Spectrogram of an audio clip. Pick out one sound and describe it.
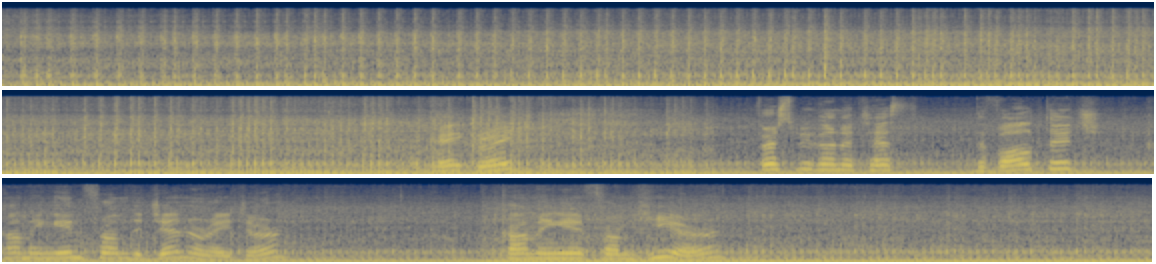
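A portable generator engine runs with a steady, throbbing hum.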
